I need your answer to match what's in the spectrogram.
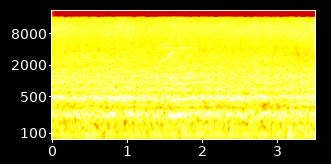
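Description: A honeybee buzzes steadily and continuously, a droning hum that holds a fairly even level throughout with slight wavering in pitch, no voices present.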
